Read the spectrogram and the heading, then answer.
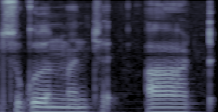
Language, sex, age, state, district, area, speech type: Kashmiri, male, 30-45, Jammu and Kashmir, Ganderbal, rural, spontaneous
